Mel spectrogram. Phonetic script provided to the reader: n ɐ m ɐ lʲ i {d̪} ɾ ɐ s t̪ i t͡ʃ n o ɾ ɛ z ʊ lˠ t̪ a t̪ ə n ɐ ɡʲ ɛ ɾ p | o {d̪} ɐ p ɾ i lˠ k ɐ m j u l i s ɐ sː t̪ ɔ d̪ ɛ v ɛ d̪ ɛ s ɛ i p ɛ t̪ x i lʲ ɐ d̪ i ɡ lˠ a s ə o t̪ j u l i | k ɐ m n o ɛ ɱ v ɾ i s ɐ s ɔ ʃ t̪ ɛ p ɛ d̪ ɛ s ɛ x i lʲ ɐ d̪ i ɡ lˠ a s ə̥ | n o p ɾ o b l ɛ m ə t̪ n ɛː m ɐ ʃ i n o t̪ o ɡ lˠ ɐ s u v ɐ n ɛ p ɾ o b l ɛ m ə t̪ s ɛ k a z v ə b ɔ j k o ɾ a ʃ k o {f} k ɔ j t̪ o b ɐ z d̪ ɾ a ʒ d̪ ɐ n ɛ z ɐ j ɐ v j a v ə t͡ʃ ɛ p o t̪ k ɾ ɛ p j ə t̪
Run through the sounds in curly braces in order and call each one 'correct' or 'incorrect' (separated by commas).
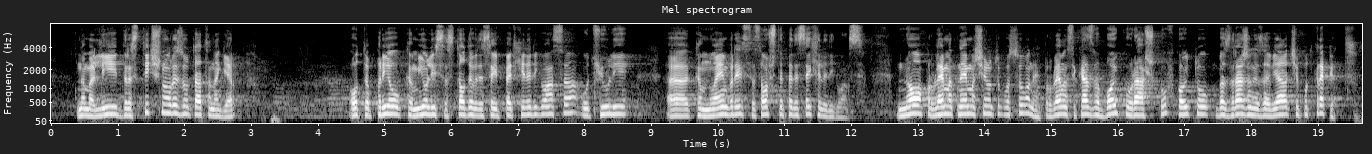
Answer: correct, incorrect, correct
